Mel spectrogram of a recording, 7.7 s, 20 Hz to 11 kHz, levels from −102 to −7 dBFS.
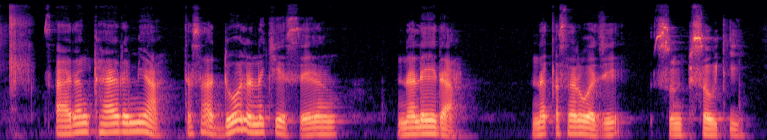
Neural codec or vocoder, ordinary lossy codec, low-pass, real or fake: none; none; 9.9 kHz; real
